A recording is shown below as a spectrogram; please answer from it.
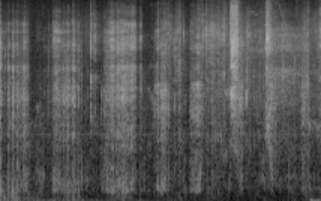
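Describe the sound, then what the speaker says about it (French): Someone chomps on a crunchy snack right at the mic, with a run of loud, uneven crunches and crackles and short pauses between bites. "Excusez-moi de vous croquer ça dans les oreilles"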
